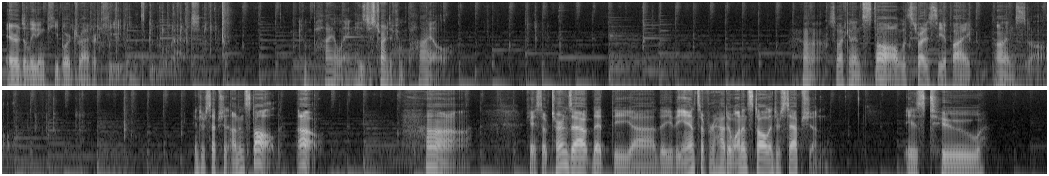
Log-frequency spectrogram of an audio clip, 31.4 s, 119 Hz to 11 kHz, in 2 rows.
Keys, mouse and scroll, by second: 0.0-3.5 typing, 3.8 ctrl+Tab, 3.8 ctrl+click, 22.8-23.6 typing.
